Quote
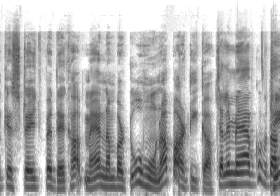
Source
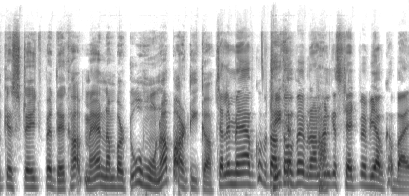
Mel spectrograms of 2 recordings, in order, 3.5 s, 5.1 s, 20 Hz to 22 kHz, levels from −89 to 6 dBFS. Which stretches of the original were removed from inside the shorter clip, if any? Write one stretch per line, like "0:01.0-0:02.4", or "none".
none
